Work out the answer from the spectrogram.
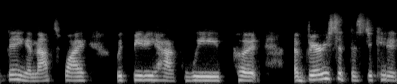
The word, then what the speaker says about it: Beauty HAC: And that's why we're called Beauty Hack, not only because we've attached the rollers to the serums, but it's different. It's spelled H.A.C. without the K, so it's Beauty Hack, and that stands for holistic and clinical.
